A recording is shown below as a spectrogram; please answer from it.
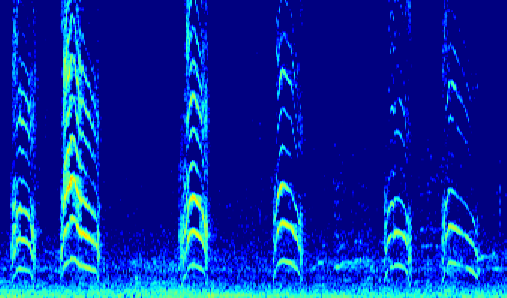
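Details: Mother cat and kittens together through the day; six loud, clear meows repeated roughly every second, each a bright arched cry with strong overtones, sometimes slightly drawn out at the end, over a faint low hum.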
